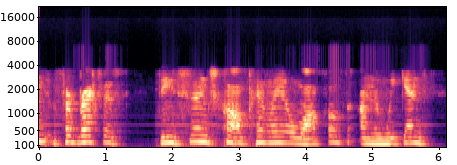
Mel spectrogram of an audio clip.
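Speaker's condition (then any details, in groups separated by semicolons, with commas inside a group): Multiple sclerosis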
